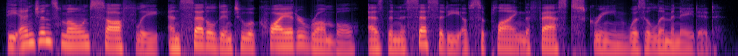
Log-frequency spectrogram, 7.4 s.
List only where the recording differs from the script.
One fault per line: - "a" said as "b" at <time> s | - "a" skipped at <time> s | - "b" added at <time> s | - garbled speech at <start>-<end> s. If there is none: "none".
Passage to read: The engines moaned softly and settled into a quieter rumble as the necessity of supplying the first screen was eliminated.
- "first" said as "fast" at 5.3 s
